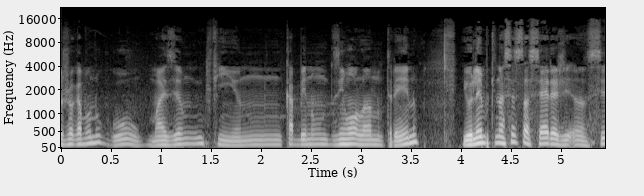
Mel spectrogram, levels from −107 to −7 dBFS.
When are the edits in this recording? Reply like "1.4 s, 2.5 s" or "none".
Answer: 3.2 s, 3.9 s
